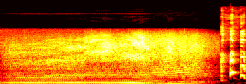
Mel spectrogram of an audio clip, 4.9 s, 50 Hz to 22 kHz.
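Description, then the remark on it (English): An early two-propeller airplane engine roars with a steady, buzzing drone that swells slightly as the plane takes off, then cuts off abruptly as a voice begins speaking; the first plane taking off in North Carolina, USA, on December 17, 1903. “The first plane took off in North Carolina, America at 10:35 a.m. on December 17, 1903.”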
